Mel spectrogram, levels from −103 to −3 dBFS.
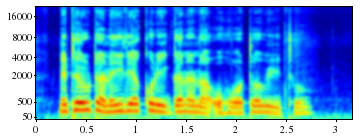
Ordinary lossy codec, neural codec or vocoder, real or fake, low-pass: none; none; real; none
